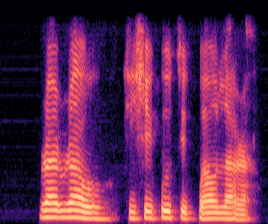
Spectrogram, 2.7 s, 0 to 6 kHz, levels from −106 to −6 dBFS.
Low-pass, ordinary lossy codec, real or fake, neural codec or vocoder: 5.4 kHz; none; fake; vocoder, 22.05 kHz, 80 mel bands, HiFi-GAN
